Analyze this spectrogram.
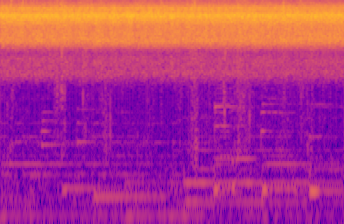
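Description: Cicadas sing in a steady, high, hissing buzz that never breaks, with faint tonal sounds underneath.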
